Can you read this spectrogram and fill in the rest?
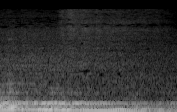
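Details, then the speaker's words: Honda Civic LXi manual that had stalled and dropped idle, after its ECU was checked: low, even, calm idle, then revs climb and settle without stumbling or dropping; the engine sounds healthy. "So yun kalmado Napakaganda ng idling natin rev walang bagsak"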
